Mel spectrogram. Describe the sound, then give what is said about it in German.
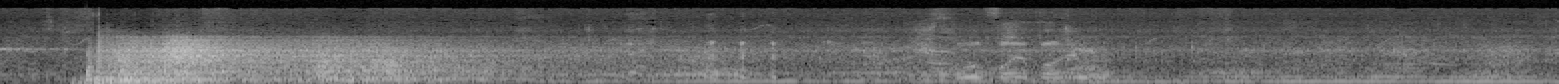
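A wind turbine tower in Freiburg, Germany, is demolished and topples over with a sudden, heavy crash and a deep, roaring rumble that slowly fades into a long, low rumble, while people murmur in the background. “Windmill demolition Freiburg/Germany”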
